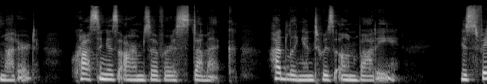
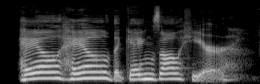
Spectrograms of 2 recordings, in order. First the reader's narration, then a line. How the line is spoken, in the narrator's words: Fury said, his voice sardonic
